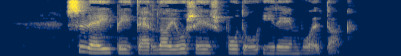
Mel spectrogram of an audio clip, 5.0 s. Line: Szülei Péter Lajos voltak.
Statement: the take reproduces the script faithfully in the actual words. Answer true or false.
false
